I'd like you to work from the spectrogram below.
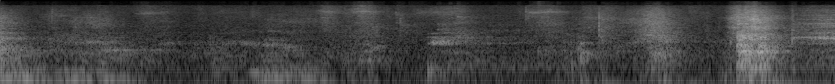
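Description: Dogs in an art studio whimper and snuffle close by during a live painting session, with soft rubbing and shuffling noises and a sharper burst near the end.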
